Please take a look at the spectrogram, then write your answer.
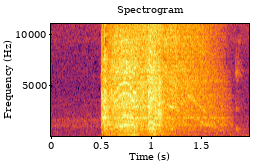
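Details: Turbo Eclipse GST, first start attempt after about 9 years off, battery charged, about 5 gallons of fuel: a brief burst of cranking that dies after a second without firing. No fuel pump prime heard; scan points to the fuel pump, bad or faulty wiring. Crank no-start.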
